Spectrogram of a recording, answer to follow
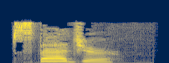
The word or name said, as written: spadger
